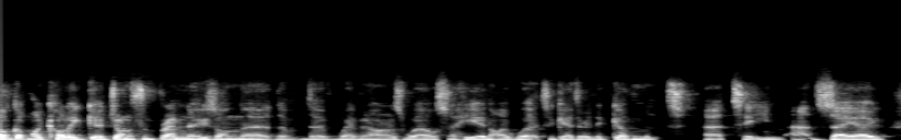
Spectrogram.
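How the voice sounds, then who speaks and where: An English man presenting on a webinar, talking in a chatty way and stopping often for fillers. His voice sits a little high, and the video call audio sounds dull and lo-fi. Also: darkish tone. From England. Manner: chatty, hesitant, many fillers.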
